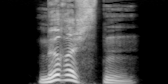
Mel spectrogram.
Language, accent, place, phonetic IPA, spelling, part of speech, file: German, Germany, Berlin, [ˈmʏʁɪʃstn̩], mürrischsten, adjective, De-mürrischsten.ogg
- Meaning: 1. superlative degree of mürrisch 2. inflection of mürrisch: strong genitive masculine/neuter singular superlative degree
